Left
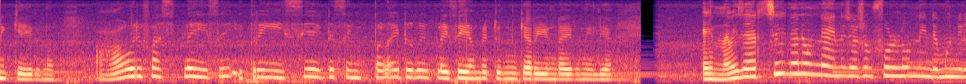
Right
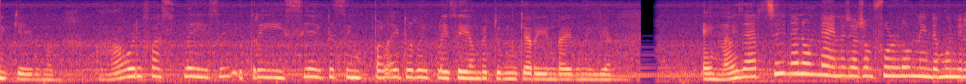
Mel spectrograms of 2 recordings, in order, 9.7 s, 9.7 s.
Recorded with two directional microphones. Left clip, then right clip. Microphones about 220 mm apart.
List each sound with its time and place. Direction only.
0.2 s a woman's voice: 15° left (ahead or behind)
